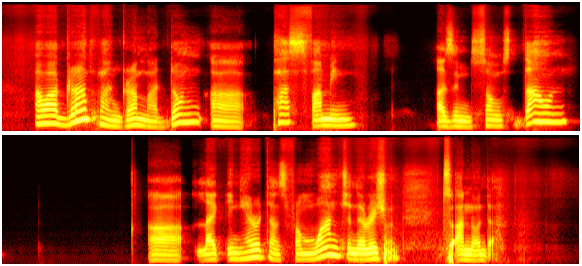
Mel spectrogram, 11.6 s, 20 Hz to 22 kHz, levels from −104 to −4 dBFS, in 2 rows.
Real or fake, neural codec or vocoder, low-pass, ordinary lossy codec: fake; autoencoder, 48 kHz, 32 numbers a frame, DAC-VAE, trained on Japanese speech; none; none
